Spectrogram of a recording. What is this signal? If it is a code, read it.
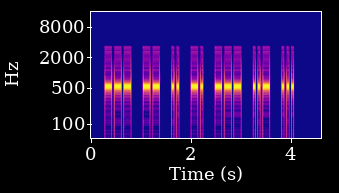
Morse code, heard as a keyed tone, about 25 wpm, spaced as for 20 wpm, 550 Hz. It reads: OMINOUS
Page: News Headlines in Morse Code at 20 WPM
